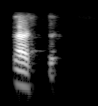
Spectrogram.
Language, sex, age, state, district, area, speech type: Sanskrit, male, 30-45, Karnataka, Dakshina Kannada, rural, conversation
